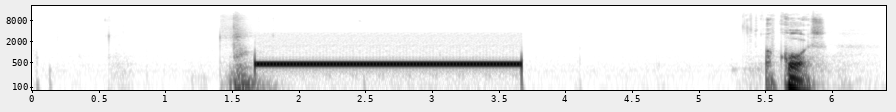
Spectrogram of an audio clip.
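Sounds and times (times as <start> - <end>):
phone line ringing tone of an unanswered call: 1.7 - 3.7.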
